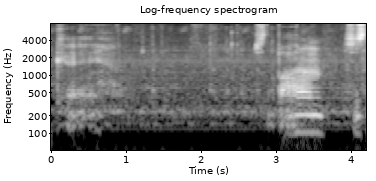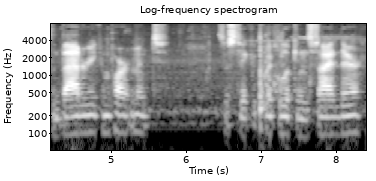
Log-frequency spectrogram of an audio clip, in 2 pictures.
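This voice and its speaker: A man giving a casual, unscripted product demonstration in a matter-of-fact, halting, measured way. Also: fairly low pitch, level tone. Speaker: product reviewer. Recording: faint background noise.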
